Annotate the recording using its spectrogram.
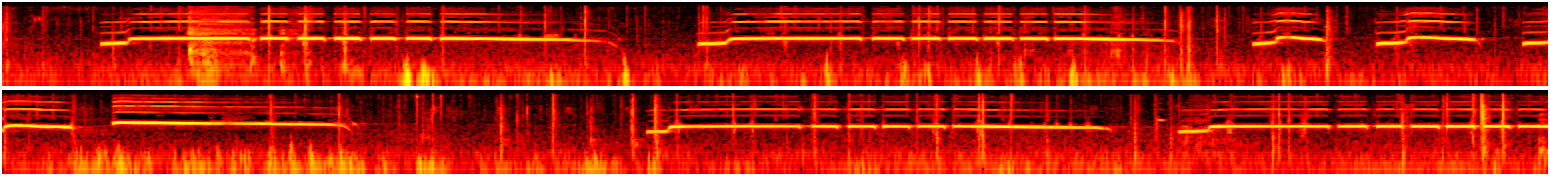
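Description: A hand-held ceremonial whistle blown in long, steady, high single-pitch notes of about five seconds each. Midway come three short chirps that bend upward, then one slightly higher note that sags in pitch.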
